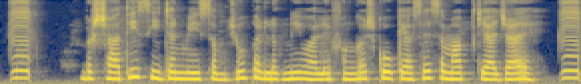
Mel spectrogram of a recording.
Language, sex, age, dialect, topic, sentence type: Hindi, female, 18-24, Garhwali, agriculture, question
